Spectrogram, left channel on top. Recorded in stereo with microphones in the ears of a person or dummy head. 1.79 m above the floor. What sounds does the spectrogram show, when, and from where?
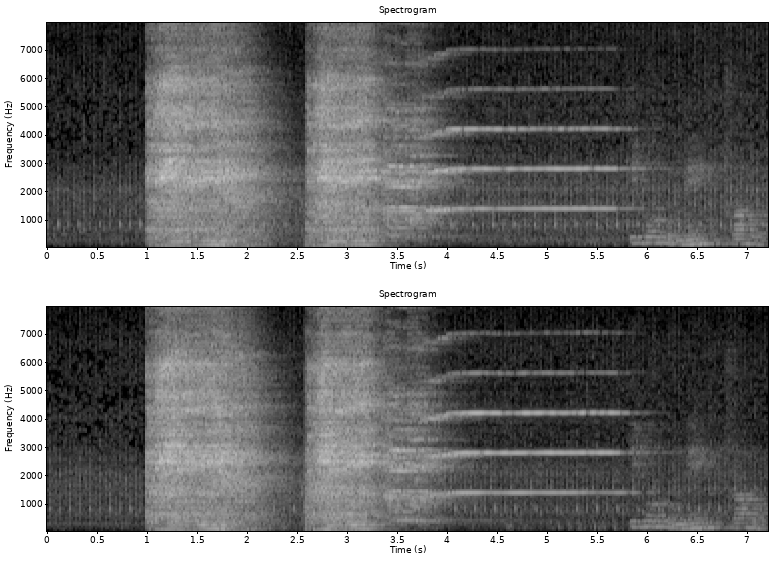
1.0 s a blender: 40° right (ahead or behind), 0.9 m
3.3 s a violin: 20° left (ahead or behind), 0.8 m
5.8 s a man speaking: 30° left (ahead or behind), 0.9 m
